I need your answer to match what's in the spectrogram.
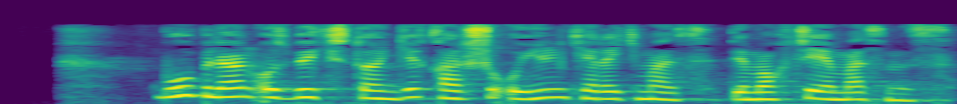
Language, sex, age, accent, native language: Uzbek, female, under 19, Toshkent shahri, Uzbek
